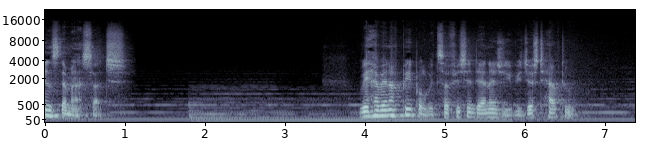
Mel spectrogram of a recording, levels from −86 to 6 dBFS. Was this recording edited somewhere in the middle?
no; 0 cuts

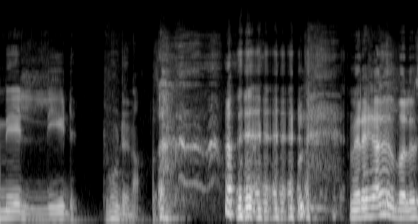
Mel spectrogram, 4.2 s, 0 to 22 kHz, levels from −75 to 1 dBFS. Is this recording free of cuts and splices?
no; 1 cut; at 1.6 s

